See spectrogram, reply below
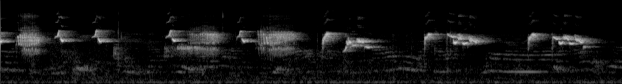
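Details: White-rumped shama singing: bright whistled notes, each sliding downward, repeated in short bursts about once a second, with a faint low hum underneath.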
